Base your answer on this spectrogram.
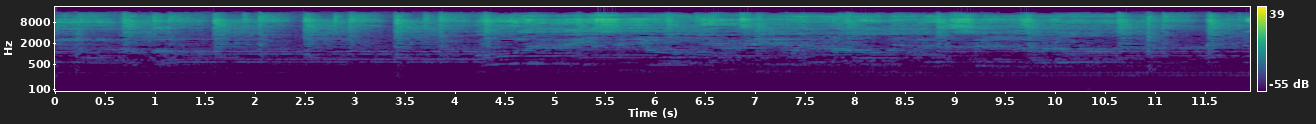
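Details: Upbeat music with jingling bells and tambourine-like shakes plays throughout, with a faint voice mixed in and no animal sound.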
